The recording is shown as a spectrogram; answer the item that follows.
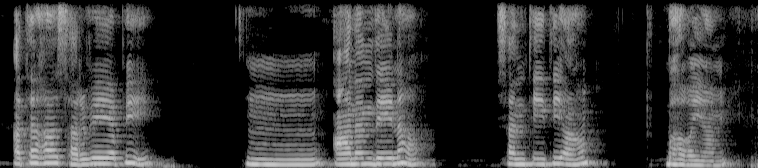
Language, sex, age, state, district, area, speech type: Sanskrit, female, 30-45, Telangana, Ranga Reddy, urban, spontaneous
